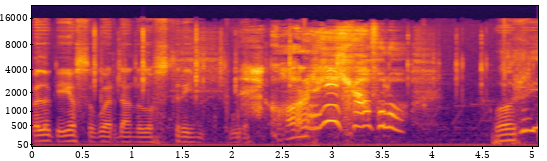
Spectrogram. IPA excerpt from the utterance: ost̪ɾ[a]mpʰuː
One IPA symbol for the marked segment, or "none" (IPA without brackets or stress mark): i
